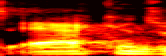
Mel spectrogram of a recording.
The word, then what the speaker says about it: Atkins: For this act, Staff Sergeant Travis Atkins' family would be, well, so the right way to say it is Atkins would be awarded posthumously the Medal of Honor.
